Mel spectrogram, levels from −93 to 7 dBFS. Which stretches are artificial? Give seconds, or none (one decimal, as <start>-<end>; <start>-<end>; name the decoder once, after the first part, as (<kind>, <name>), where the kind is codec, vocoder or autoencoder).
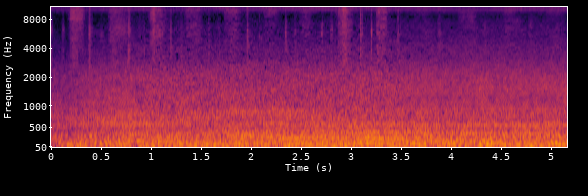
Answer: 0.0-0.9 (vocoder, Vocos); 3.5-5.2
